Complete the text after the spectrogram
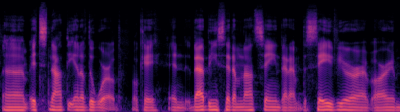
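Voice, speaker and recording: A man with a non-native accent speaks very fast at a fairly low pitch. His intonation is monotone and flat, and the recording is very clean with a silent background. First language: not English. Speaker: trading YouTuber. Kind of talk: casual monologue to camera. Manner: halting, frequent self-repetition; unscripted, conversational.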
